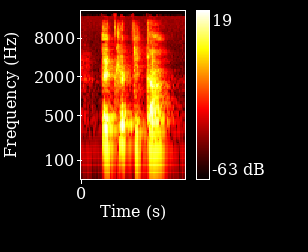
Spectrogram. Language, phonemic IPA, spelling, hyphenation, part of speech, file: Dutch, /eːˈklɪp.ti.kaː/, ecliptica, eclip‧ti‧ca, noun, Nl-ecliptica.ogg
- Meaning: ecliptic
